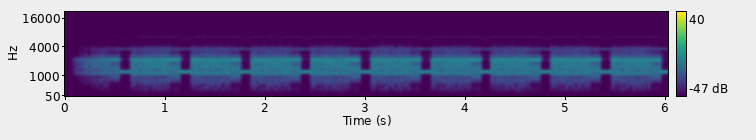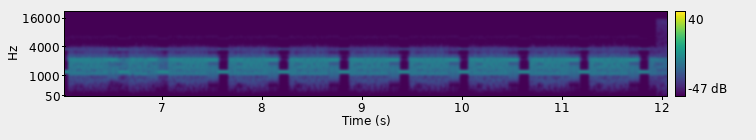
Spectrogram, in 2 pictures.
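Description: Electronic buzz pulsing evenly a little under twice a second, fading in at the start and holding a steady level throughout.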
